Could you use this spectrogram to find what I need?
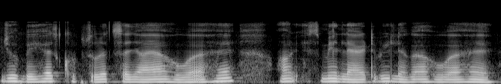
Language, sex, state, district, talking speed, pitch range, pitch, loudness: Hindi, male, Jharkhand, Ranchi, 155 wpm, 115-135 Hz, 120 Hz, -16 LUFS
